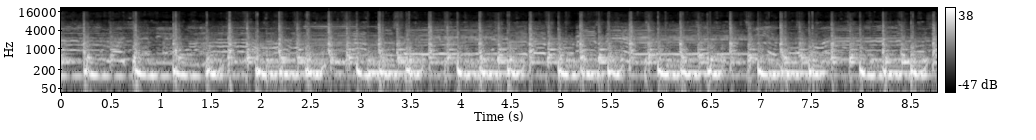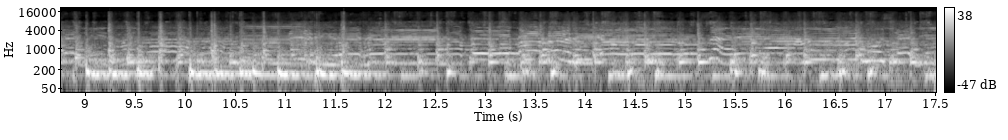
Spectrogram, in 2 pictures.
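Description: Several dholak drums played together in a dense, driving rhythm under a melody on a portable electronic keyboard.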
